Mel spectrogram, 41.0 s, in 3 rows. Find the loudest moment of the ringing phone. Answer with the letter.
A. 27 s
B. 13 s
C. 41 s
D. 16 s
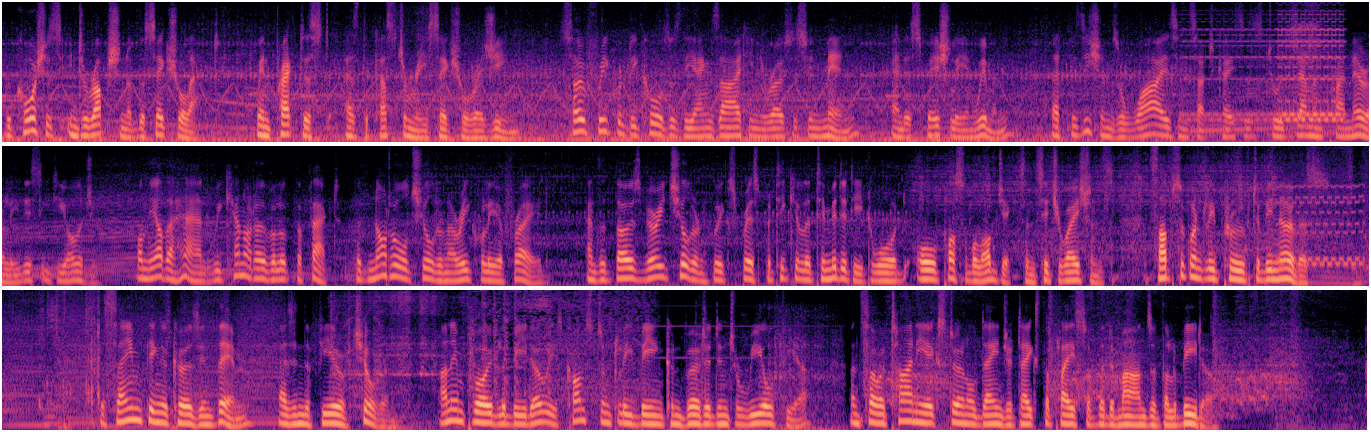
B.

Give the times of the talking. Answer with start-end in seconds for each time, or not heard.
0.0-26.9, 28.3-39.5.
